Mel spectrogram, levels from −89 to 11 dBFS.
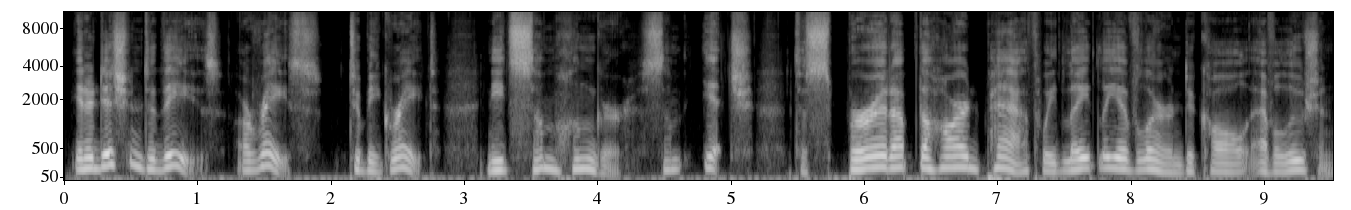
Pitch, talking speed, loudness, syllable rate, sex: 140 Hz, 175 wpm, -19 LUFS, 4.6 syllables/s, male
